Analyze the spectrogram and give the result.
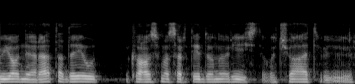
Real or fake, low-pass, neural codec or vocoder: fake; 7.2 kHz; codec, 16 kHz, 16 kbps, FunCodec, trained on Chinese and English, 50 frames a second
